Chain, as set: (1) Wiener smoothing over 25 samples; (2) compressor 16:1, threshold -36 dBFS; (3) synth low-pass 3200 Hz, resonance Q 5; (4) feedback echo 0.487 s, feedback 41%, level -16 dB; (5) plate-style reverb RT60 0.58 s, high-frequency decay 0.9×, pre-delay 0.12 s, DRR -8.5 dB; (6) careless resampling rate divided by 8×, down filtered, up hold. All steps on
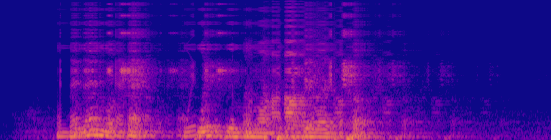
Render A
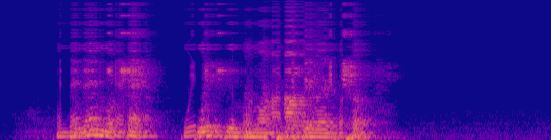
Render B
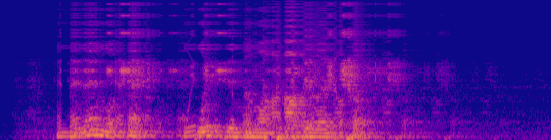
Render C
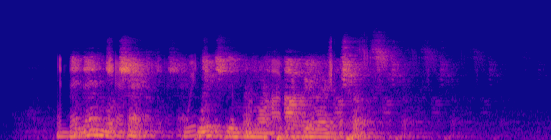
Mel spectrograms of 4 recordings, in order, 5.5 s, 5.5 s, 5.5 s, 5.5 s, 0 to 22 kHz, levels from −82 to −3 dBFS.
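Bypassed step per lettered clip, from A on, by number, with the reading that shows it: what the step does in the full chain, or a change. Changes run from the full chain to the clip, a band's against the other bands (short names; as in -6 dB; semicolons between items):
4, momentary loudness spread change -4 LU; 1, 2 kHz band +2.5 dB; 6, 8 kHz band -11.5 dB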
